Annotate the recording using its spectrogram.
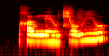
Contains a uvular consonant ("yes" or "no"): yes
